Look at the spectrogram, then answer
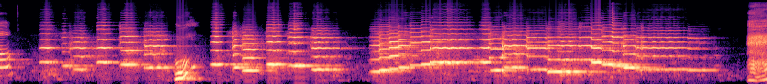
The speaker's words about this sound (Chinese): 帮我们演奏一小段小提琴的声音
